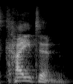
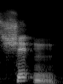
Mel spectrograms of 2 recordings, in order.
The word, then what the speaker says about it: Kiten: fine kiten grav stalker it's kiten by the way for those who don't know how to pronounce it I've heard a few content creators already call it all kinds of things shitten um there's some blue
